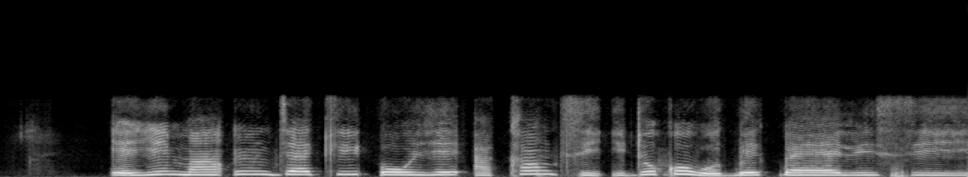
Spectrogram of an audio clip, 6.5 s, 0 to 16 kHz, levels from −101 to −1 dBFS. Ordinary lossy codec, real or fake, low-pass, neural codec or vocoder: none; fake; 7.2 kHz; codec, 16 kHz, 4 kbps, FreqCodec, smaller model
